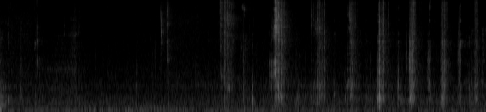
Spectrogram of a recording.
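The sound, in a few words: crunching a crispy bite of whole roast pig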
